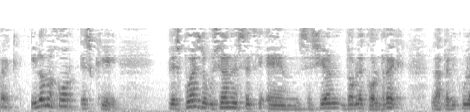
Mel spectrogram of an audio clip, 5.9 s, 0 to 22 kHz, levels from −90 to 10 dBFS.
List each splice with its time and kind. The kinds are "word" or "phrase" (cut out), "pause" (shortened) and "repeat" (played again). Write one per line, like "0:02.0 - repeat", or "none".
none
